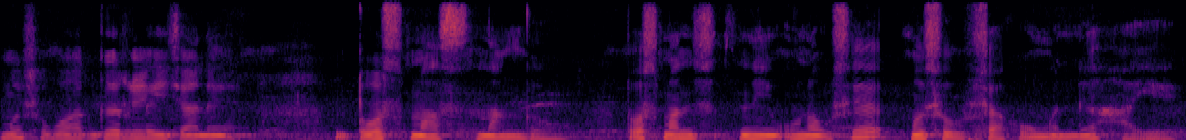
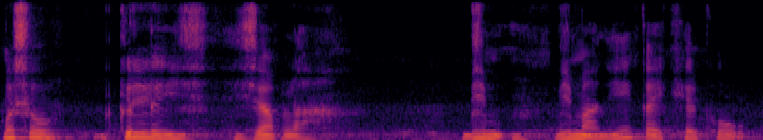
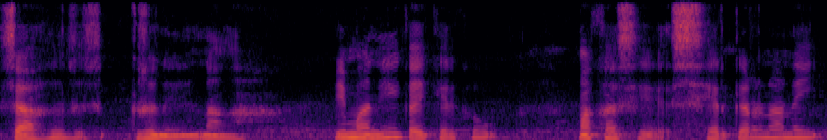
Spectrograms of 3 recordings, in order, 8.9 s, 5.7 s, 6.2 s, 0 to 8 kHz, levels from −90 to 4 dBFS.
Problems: low volume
